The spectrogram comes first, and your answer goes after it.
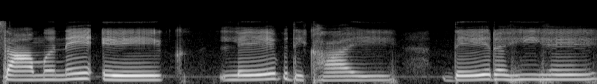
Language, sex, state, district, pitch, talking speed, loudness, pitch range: Hindi, female, Madhya Pradesh, Dhar, 215 Hz, 70 wpm, -13 LUFS, 205-225 Hz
